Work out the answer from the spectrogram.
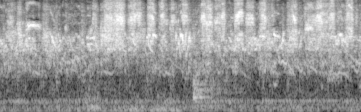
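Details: Budgerigars singing in a colony aviary: unbroken, lively high chirping and chattering from many birds, sprinkled with brief whistled notes, over a faint low hum.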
